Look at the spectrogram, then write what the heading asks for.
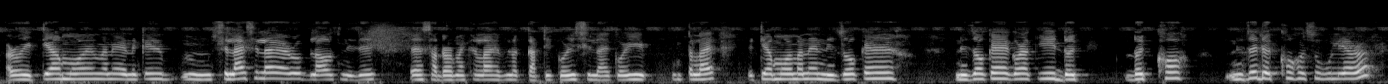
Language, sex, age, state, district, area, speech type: Assamese, female, 45-60, Assam, Golaghat, urban, spontaneous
